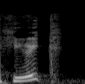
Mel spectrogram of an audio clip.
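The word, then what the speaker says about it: hiriq: The hirik of the Hebrew, which is just one dot and pronounced with an E sound, bereshit, E sound, just that dot, one tittle, the dot will never fail, will never disappear.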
